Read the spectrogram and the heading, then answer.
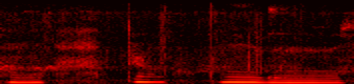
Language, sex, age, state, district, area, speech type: Odia, female, 18-30, Odisha, Jagatsinghpur, rural, spontaneous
